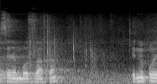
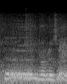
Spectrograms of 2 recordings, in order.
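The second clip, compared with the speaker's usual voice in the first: hoarse voice; 6 semitones higher, 8 dB quieter than usual. Shown as a demonstration. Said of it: "está ronco".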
